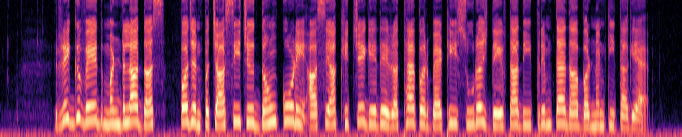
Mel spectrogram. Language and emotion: Dogri, neutral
